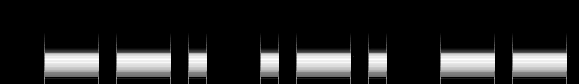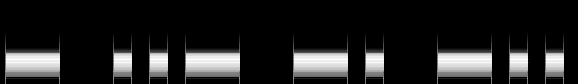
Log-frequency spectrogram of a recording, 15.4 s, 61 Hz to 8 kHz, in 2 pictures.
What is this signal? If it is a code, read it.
Morse code, heard as a keyed tone, about 5 wpm, 250 Hz. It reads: GROUND
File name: morse / morse-training-05WPM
